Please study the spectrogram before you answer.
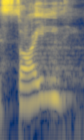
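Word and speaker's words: soil: जैसे एस से हो गया स और ओ के साथ आई है तो हो गया सॉई। उसके बाद एल से लौ। ये लिखा है सोइल। क्या लिखा गया है? सोइल।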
